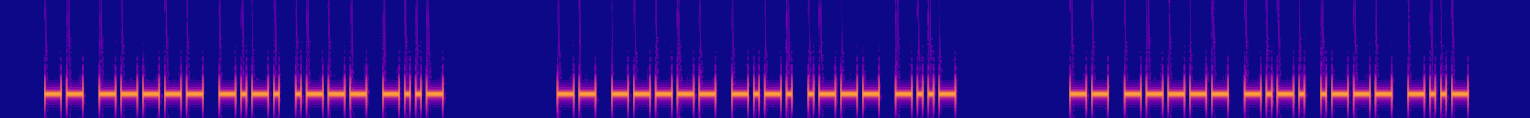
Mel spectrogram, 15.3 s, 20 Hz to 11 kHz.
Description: Morse code, heard as a keyed tone, about 22 wpm, 700 Hz. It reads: M0CJX M0CJX M0CJX
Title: DXCC-100 Call Signs - 5 Characters - Repeated 3x - 22wpm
